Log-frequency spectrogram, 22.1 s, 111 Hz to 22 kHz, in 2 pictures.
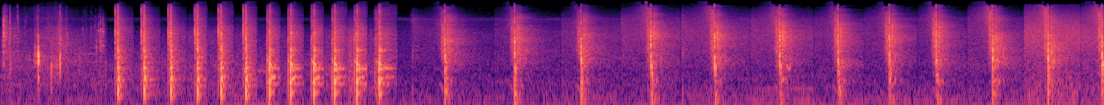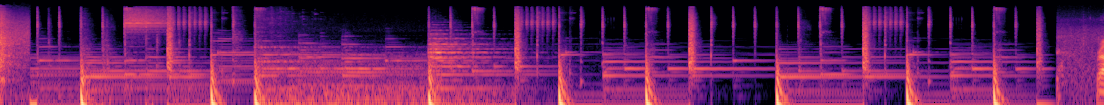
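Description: Arrows with field tips, then helical and fixed-blade broadheads, shot into a target at 40 yards: a rapid series of sharp, evenly spaced impacts, followed by a stretch of music with a few scattered hits.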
